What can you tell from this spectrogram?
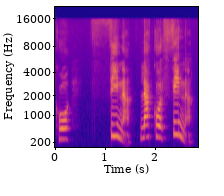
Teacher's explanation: Das ist das Zeichen fürs Lispeln, wie ein englisches TH.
